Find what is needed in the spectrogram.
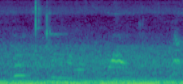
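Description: Outdoor background noise: a steady low rumble, with a few faint short chirps and a light click about half a second in.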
